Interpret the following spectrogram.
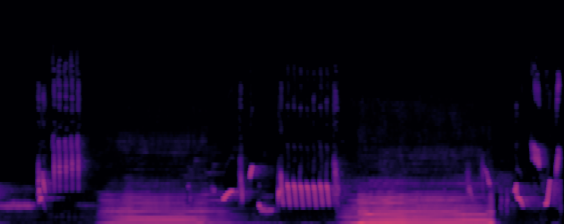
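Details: Two long, drawn-out moos from tame cows during afternoon herding, each rising at the onset, holding a level low tone, then sliding down at the end, with bright bird chirps and trills between and over them.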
